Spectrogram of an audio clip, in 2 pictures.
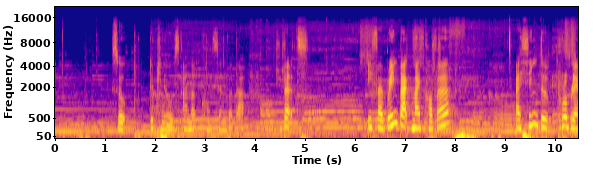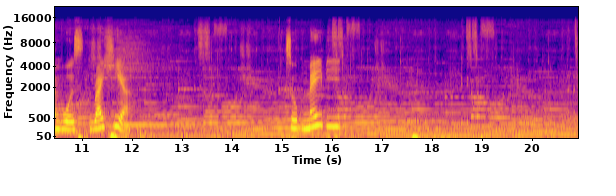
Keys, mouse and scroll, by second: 0.4 Tab, 0.6-2.0 right drag, 2.0 middle click, 2.0 h, 5.2-7.3 drag, 7.4 right click, 7.9 Tab, 8.2 right click, 8.6 a, 9.2-11.6 middle drag, 12.2 middle click, 13.4-17.0 middle drag, 15.8 z, 18.0 KP_3, 18.6 z.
